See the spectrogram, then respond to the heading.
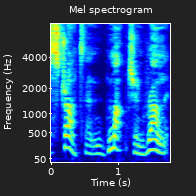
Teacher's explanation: In the north of England, the vowel in put is also still the vowel in strut and much and run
